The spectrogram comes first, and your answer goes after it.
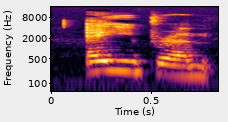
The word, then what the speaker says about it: Abram: I'm Abram. It's got 5 letters in it, and I think it originates from Lancashire. So if you say Abram...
